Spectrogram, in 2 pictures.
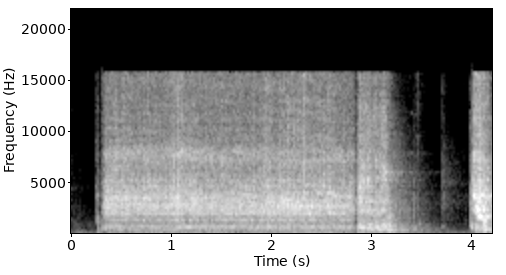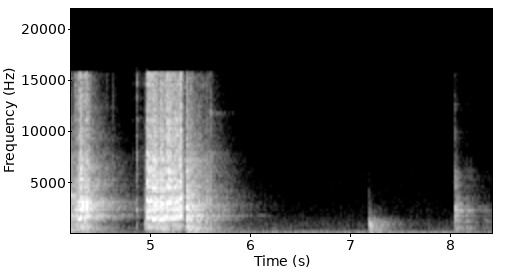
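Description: Cordless drill spinning a grinding stone against the metal of a small engine's recoil starter cover, grinding out a ragged drilled hole in its centre. One run of about three seconds, then two short bursts about a second apart.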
